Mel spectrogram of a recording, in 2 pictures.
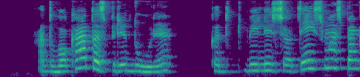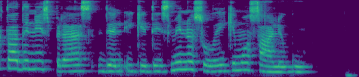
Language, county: Lithuanian, Vilnius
